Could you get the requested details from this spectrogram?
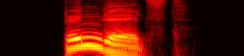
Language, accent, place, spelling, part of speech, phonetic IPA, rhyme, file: German, Germany, Berlin, bündelst, verb, [ˈbʏndl̩st], -ʏndl̩st, De-bündelst.ogg
- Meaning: second-person singular present of bündeln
